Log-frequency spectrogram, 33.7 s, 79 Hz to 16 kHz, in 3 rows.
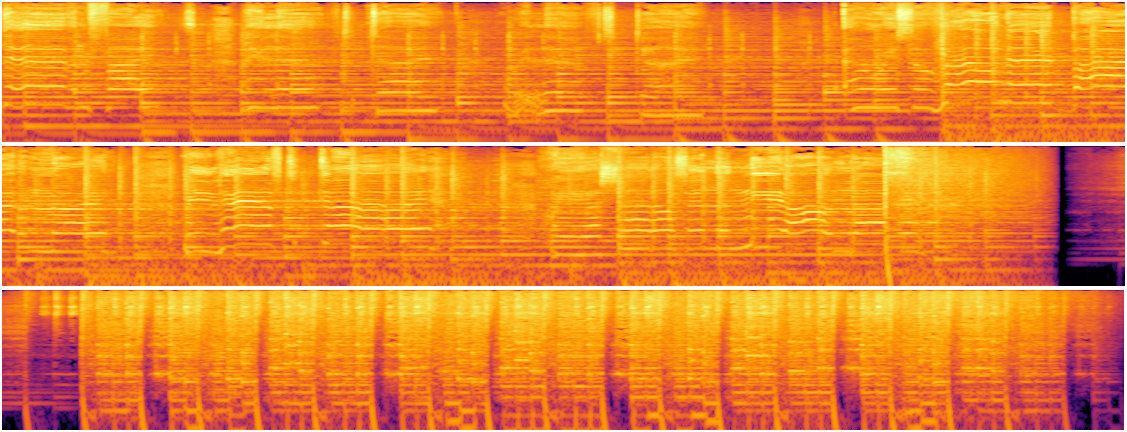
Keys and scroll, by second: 0.4 ctrl+=.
